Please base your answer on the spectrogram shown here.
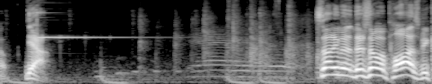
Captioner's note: bell dings; people clap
